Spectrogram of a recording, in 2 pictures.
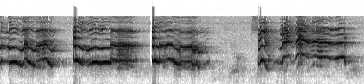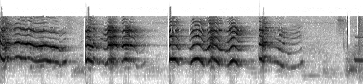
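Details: A female dog vocalises in a long series of wavering, yodelling howls and yelps, phrases broken by brief gaps, pitch sliding up and down, with a short quieter pause partway through.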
